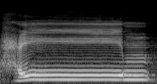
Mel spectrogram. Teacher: mad arid lisukun, dibaca panjang selama 6 harokat. Mimnya izhar mutlaq.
